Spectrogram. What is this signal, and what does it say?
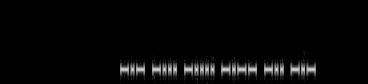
Morse code, heard as a keyed tone, about 46 wpm, 700 Hz. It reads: KB6YDK
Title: USA Call Signs - 6 Characters - 2x Character Spacing - 45wpm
